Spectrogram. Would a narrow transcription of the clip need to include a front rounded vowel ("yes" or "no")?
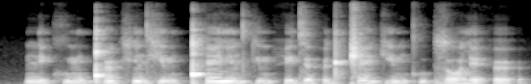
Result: yes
